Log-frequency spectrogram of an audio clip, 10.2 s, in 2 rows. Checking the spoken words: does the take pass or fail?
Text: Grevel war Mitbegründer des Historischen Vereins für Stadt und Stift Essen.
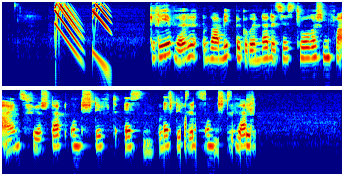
fail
